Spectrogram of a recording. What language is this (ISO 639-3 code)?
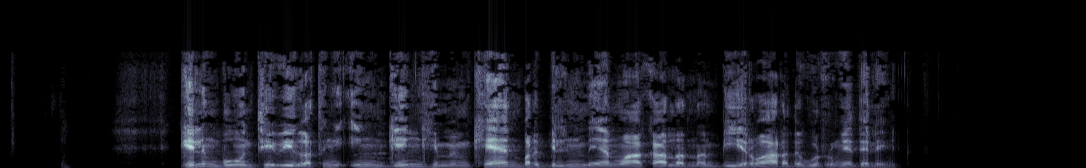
tuk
